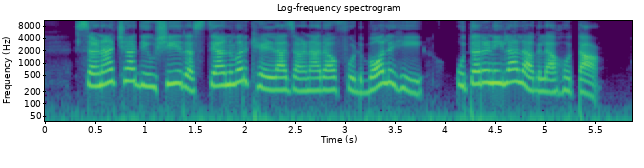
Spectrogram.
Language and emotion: Marathi, neutral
